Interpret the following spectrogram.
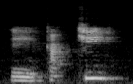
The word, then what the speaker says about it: caqui: Então, caqui, a sílaba mais forte é o K, recebe acento, porque o final aí da minha paroxítona é terminado em I.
